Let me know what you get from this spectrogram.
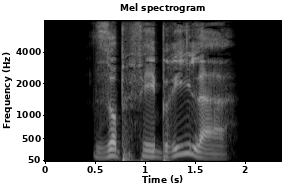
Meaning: inflection of subfebril: 1. strong/mixed nominative masculine singular 2. strong genitive/dative feminine singular 3. strong genitive plural
- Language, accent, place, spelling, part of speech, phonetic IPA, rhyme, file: German, Germany, Berlin, subfebriler, adjective, [zʊpfeˈbʁiːlɐ], -iːlɐ, De-subfebriler.ogg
